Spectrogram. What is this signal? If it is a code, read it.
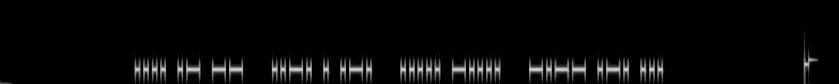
Morse code, heard as a keyed tone, about 28 wpm, 700 Hz. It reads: HAM FER 56 YRS
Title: Practice QSO - Exchange 3 - More Info - 28wpm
